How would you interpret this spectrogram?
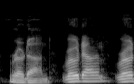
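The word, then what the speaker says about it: Rodón: How do you pronounce it? Rodon.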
